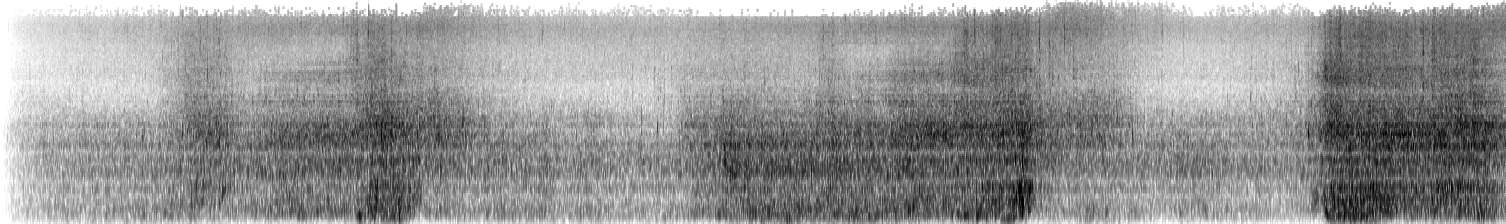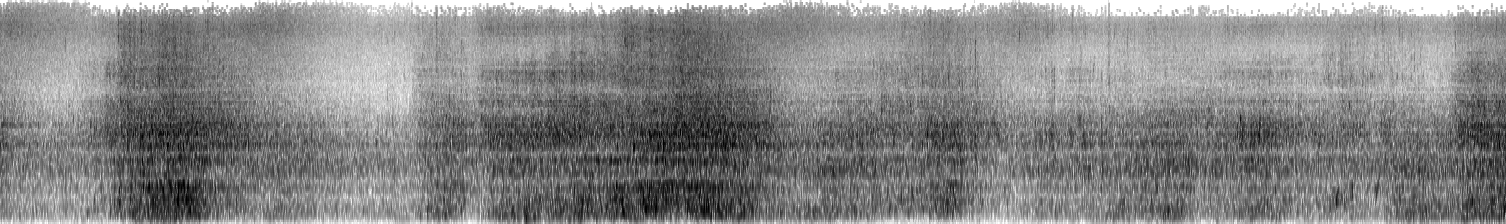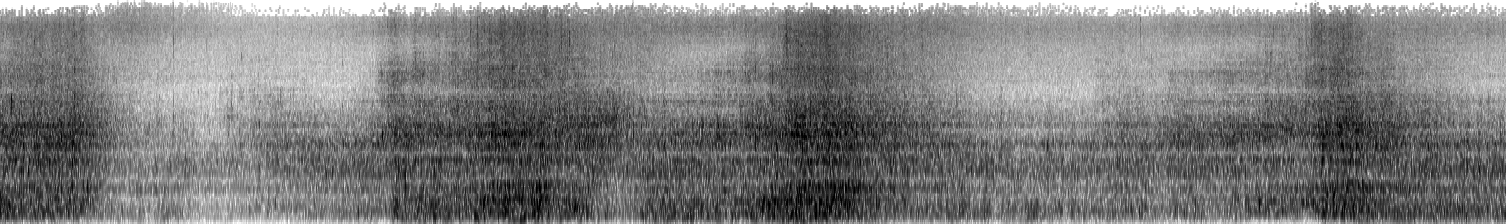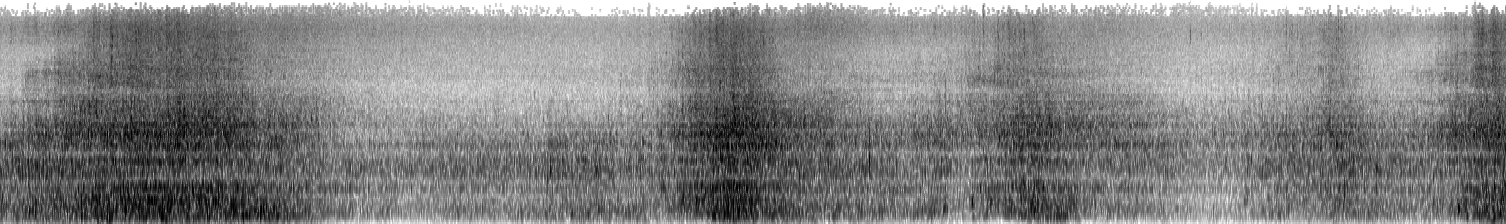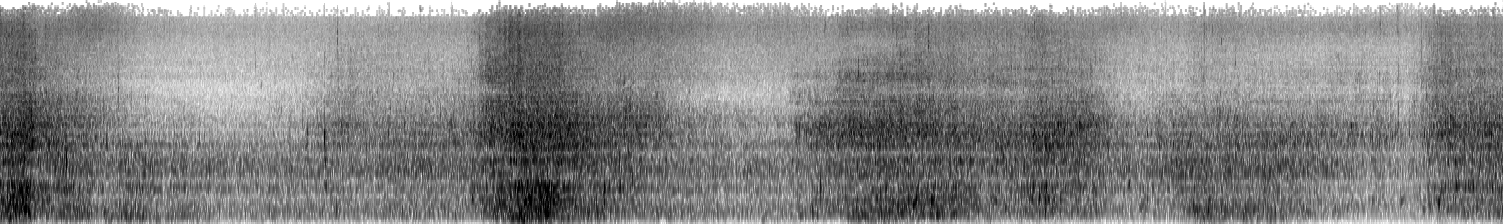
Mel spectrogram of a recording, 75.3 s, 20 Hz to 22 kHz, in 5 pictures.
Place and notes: {"title": "Sea, pebble beach, White Sea, Russia - Sea, pebble beach.", "date": "2014-06-10 13:40:00", "description": "Sea, pebble beach.\nШум моря, пляж мелкая галька.", "latitude": "65.13", "longitude": "40.03", "altitude": "15", "timezone": "Europe/Moscow"}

